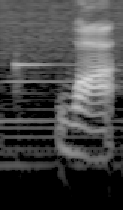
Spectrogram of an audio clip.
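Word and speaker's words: は: what um it but it is also pronounced ha it is well no yeah no no like like you can pronounce that as ha or wa depending on what you're using it for if it's for the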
